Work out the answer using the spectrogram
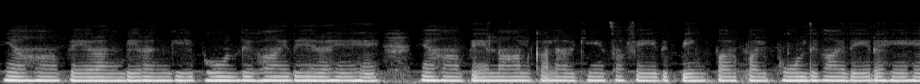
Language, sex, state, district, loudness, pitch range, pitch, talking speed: Hindi, female, Chhattisgarh, Raipur, -11 LUFS, 175-180 Hz, 180 Hz, 135 wpm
